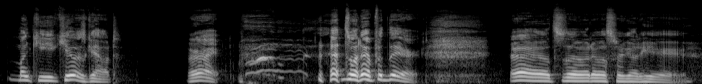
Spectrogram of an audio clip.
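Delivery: ordinary delivery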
